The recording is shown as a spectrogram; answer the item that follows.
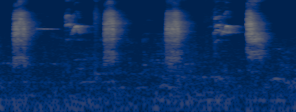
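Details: Pastol-type long-tailed shrike, caged, singing gacor as tutor material for other birds: loud explosive rasping bursts spaced about a second apart, with brief thin whistles between.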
